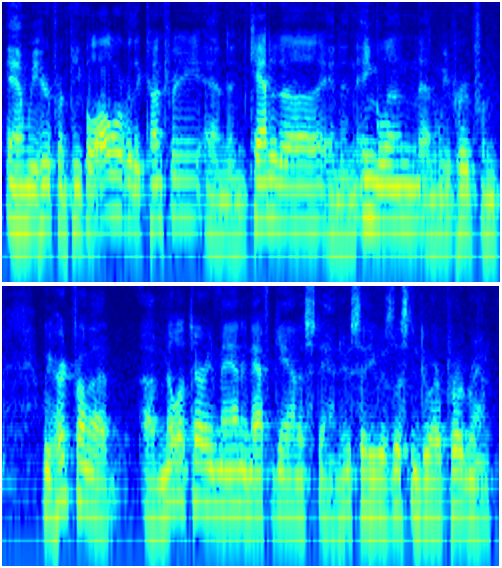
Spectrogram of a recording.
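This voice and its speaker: A man's voice: medium pitch, fairly quick, gravelly, a little mellow. An American man in his sixties, a radio host giving an informal talk to an audience. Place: public library meeting room.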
